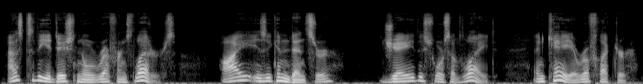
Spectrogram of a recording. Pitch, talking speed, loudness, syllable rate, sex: 130 Hz, 175 wpm, -17 LUFS, 6.1 syllables/s, male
